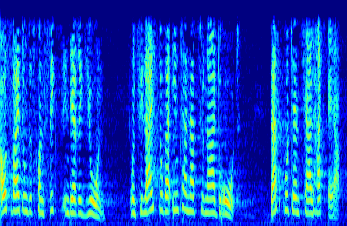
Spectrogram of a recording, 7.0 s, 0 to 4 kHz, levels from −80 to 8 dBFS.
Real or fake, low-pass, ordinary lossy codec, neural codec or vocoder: real; 3.6 kHz; none; none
